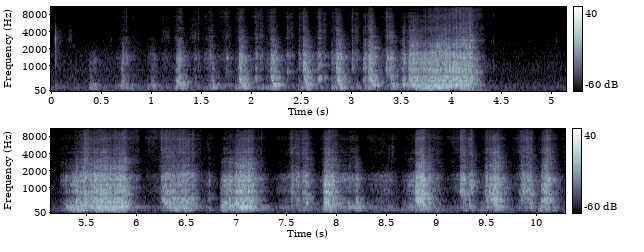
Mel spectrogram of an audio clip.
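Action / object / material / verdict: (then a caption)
scrape / black-coated scratch-art paper scraped with a wooden stick / coated paper / none. A wooden stick scratches the lower leaves drawn on a black-coated scratch-art paper page, which is held flat by hand. Quick, dry scratching strokes come in a loose rhythm, broken by longer continuous scrapes with a brief silence between them. The scratches are rough and mid-pitched with some bright hiss.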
